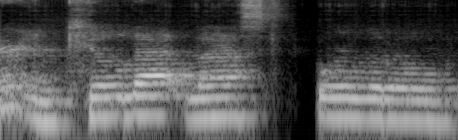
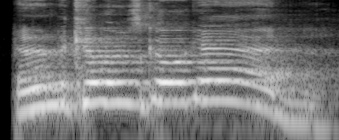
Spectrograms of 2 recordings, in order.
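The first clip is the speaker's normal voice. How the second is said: loud, high-pitched announcement; exasperated shout; 11 semitones higher, 13 dB louder than usual. Real, not acted. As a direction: cry it out in dismay at the next turn. Killers get another turn.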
